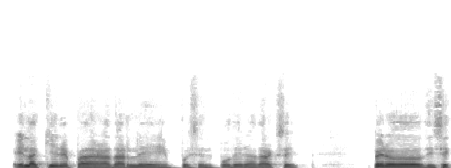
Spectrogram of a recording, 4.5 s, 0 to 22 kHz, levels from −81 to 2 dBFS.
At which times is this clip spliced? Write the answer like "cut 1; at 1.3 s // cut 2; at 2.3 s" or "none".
none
